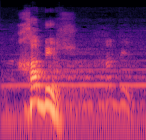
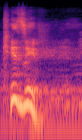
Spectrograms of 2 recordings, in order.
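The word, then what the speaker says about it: خضر: উচ্চারণটা কি? খাদির, বিফাতহিল খা ওয়া কাসরিদ দাদ, খাদির। আমাদের দেশের লোক বলে কি খিজির, এটা ভুল উচ্চারণ, শুদ্ধ উচ্চারণ কি? খাদির।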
